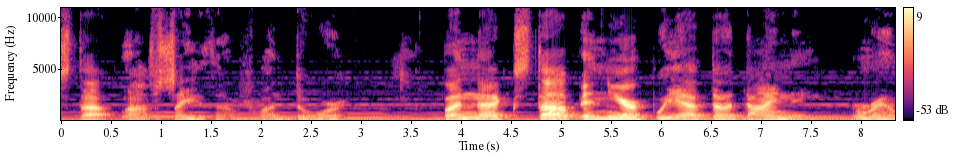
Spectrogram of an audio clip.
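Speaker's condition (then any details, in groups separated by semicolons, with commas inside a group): Ataxia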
